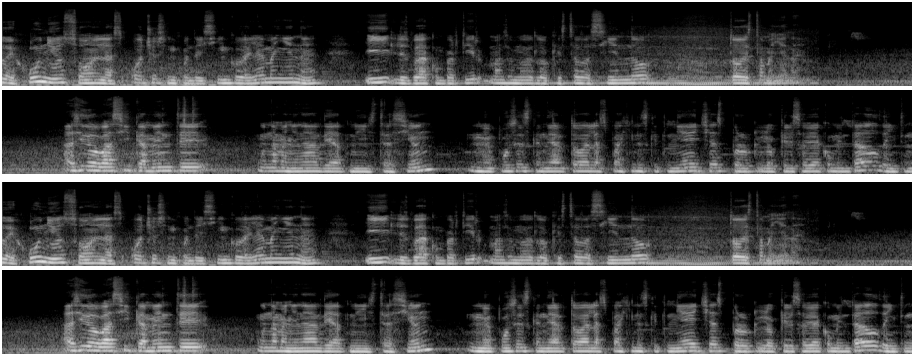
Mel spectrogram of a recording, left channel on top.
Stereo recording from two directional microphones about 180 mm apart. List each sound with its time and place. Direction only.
0.0 s speech: 10° right (ahead or behind)
9.7 s speech: 10° left (ahead or behind)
